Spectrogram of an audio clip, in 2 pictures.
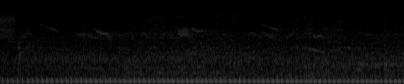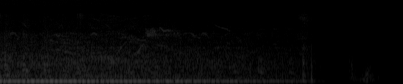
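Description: Scattered short, high bird calls over a low, steady hum that swells and then fades. Everything cuts off suddenly about five and a half seconds in.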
